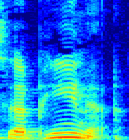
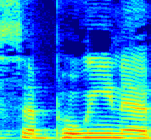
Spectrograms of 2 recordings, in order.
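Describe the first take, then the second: First: The O vowel is skipped past quickly. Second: The O vowel is sounded as its own vowel. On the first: This is how it is said now. "we just kind of schwa our way right past it" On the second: This is the old way it was said. "way, way back, it was pronounced subpoena"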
